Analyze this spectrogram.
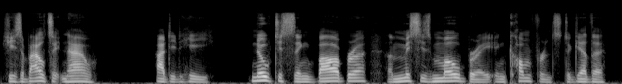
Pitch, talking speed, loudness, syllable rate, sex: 130 Hz, 145 wpm, -21 LUFS, 5.5 syllables/s, male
